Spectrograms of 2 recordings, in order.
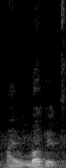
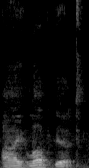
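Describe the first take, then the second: First: The words flow together, v joined to it. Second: Each word is said separately with breaks. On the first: The speaker calls it right. "we like our things to flow" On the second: The speaker calls it wrong. "It sounds real choppy"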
